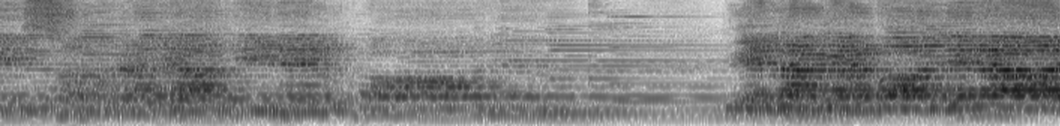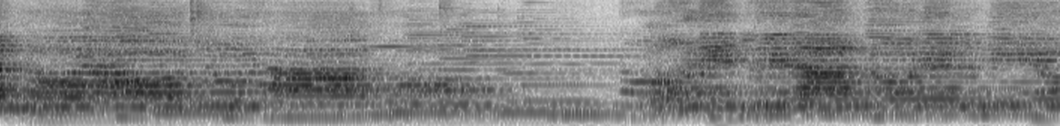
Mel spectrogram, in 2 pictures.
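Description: A choir of nuns singing a slow sacred hymn in long held phrases, with short breaks between phrases a third of the way through and again near the end.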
